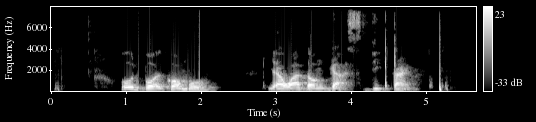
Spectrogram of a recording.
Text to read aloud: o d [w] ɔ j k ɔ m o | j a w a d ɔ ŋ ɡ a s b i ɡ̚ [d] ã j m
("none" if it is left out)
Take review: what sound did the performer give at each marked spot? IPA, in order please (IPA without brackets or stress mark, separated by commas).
b, t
